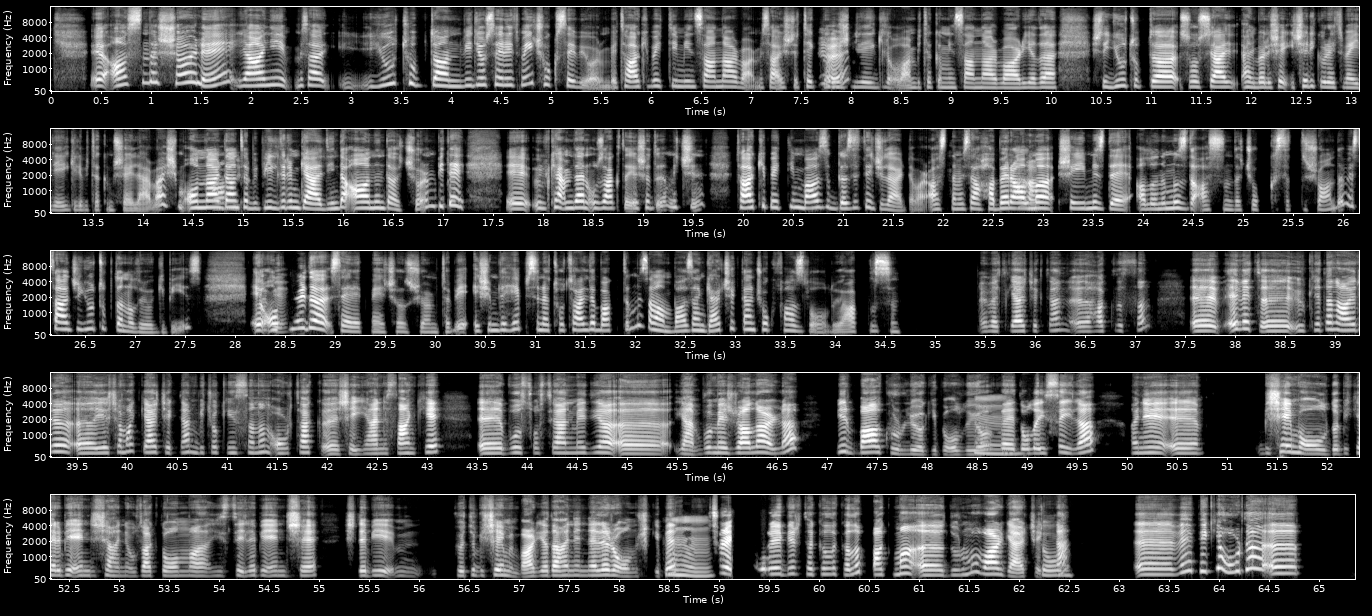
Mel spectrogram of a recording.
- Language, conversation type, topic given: Turkish, advice, Telefon ve sosyal medya sürekli dikkat dağıtıyor
- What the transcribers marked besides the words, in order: tapping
